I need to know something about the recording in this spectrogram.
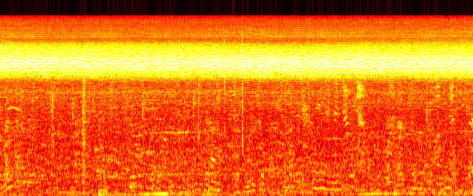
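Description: Men, women and children chatter nearby outdoors.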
